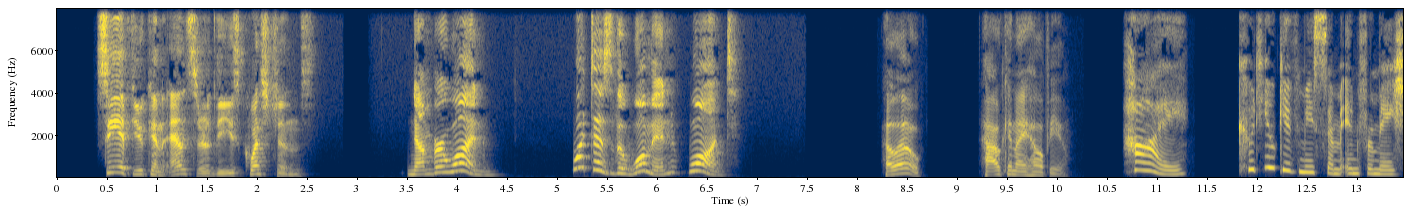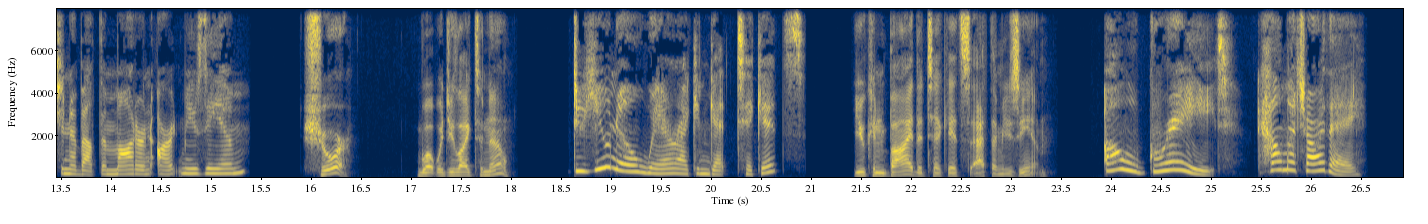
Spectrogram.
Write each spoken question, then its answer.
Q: what does the woman want?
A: The answer is she wants to buy tickets to the museum.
